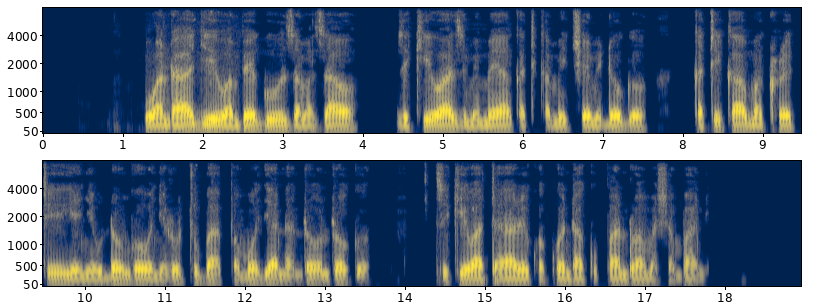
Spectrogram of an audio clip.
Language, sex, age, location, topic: Swahili, male, 25-35, Dar es Salaam, agriculture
